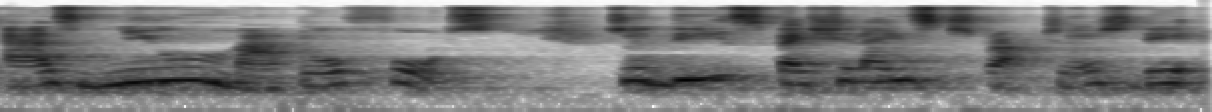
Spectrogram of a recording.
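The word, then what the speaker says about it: pneumatophores: structures are called new Force so this is pronounced as new Force so these specialized structures they arise from the root so they develop from root and they act as respiratory organs so these numato Force are the respiratory organ for these plants now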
